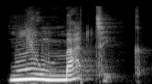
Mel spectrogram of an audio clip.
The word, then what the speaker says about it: pneumatic: of the words are silent are pseudonym pneumonia pneumatic pneumology rule number two when we have p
